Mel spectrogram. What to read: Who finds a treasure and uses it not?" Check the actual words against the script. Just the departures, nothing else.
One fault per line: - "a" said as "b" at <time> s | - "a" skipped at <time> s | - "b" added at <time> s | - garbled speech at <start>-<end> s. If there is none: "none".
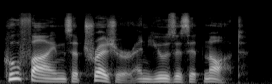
none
